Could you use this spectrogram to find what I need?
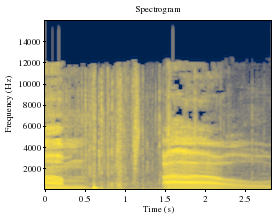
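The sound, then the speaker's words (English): A short, crisp rustle of paper as a page of a comic book is flipped, sitting between stretches of voice with talking before and after it. “Keep turning the page.”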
